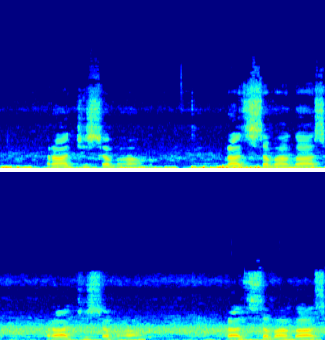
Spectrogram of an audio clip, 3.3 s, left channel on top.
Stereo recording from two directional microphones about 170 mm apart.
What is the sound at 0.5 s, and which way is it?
Speech, 85° left.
